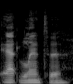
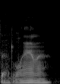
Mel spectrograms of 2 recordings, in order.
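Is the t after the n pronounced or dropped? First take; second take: pronounced; dropped. First: The t after the n is clearly pronounced. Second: The t after the n is dropped. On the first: The speaker calls it wrong. "We don't say Atlanta" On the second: The speaker calls it right. "it's Atlanta"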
